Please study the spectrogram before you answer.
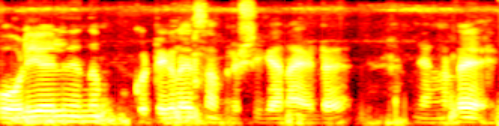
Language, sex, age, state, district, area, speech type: Malayalam, male, 45-60, Kerala, Idukki, rural, spontaneous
